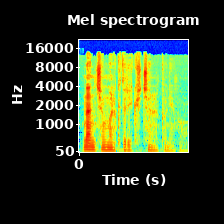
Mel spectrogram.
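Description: A man playing a gloomy, aloof demon lord in an audio drama, with a languid, brooding dark-lord delivery. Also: low-pitched, animated, fairly quick, slightly rough. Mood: cold, dismissive.

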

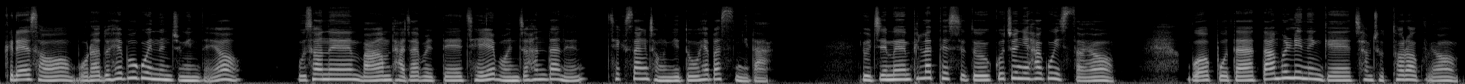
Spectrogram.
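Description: Calm woman hosting late-night radio. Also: mid-range voice, normal speed, clean tone, dry recording, studio quality. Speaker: guest radio DJ. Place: radio studio.

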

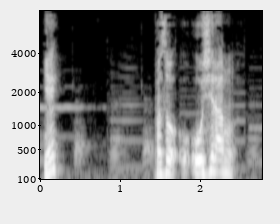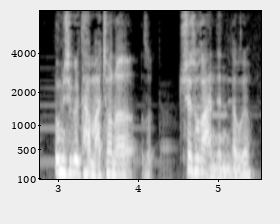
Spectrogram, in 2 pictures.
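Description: A man's voice: on the high side, lively intonation, normal speed, soft background music. A man voicing a timid, gullible brother-in-law in a radio comedy skit, stammering and panicking.

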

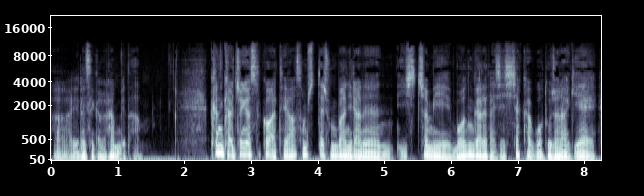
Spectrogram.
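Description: Deep-voiced man hosting late-night radio. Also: expressive, moderate pace, no echo, clean studio sound. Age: 40s. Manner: easygoing and chatty, with soft breathy asides. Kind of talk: late-night radio talk, reading listener messages. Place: radio studio. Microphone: close studio microphone.

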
